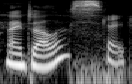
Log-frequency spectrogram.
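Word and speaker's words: Nigellus: He may have immediately succeeded Phineas Nigelus. How do you say that word? – Nigelus. – Okay.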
